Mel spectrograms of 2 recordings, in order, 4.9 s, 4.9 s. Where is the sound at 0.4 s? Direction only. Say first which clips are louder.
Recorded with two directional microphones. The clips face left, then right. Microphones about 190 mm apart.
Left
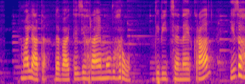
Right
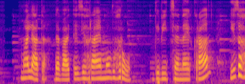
Right 2 dB; 25° right (ahead or behind).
